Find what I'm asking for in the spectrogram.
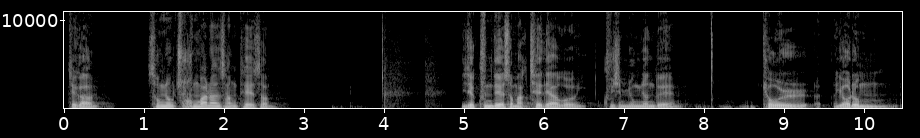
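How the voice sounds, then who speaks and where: A man's voice: medium pitch, fairly even intonation, takes it slowly, long pauses, dark tone. A middle-aged man preaching at a revival meeting. He preaches emphatically and dramatically and acts out the voices he quotes. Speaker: pastor. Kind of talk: revival sermon. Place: church sanctuary. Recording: reverberant church hall.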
